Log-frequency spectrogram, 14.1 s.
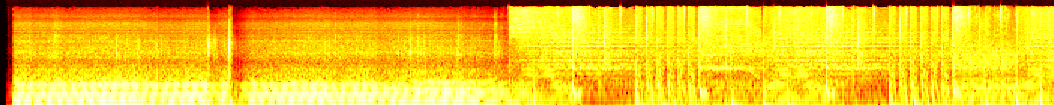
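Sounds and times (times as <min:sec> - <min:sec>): road and wind noise: 0:00.1 - 0:07.6
small motorcycle engine running: 0:00.1 - 0:07.7.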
